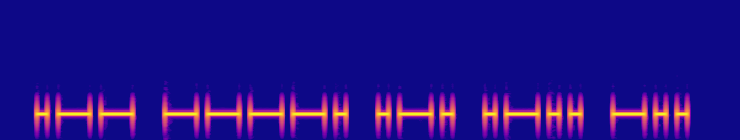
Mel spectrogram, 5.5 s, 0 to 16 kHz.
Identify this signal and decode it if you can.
Morse code, heard as a keyed tone, about 15 wpm, 700 Hz. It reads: W9RLD
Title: USA Callsign DE Callsign 15wpm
